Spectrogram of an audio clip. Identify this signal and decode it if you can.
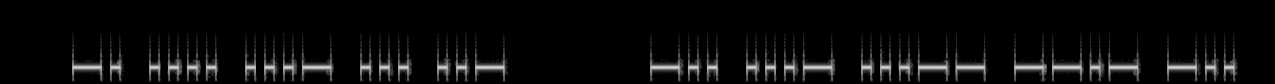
Morse code, heard as a keyed tone, about 13 wpm, 800 Hz. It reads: NHVSU DV3QD
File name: LEZIONI / 5 LBVC / 5 LBV 12wpm 1855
